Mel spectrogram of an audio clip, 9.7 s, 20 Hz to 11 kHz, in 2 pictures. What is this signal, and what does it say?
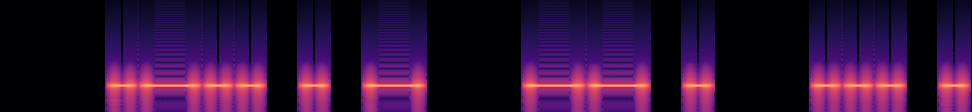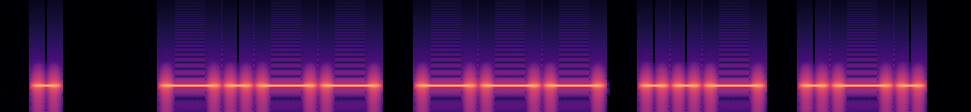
Morse code, heard as a keyed tone, about 14 wpm, 700 Hz. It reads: LET ME SEE YOUR
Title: Sentences from Top 500 Words 15wpm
